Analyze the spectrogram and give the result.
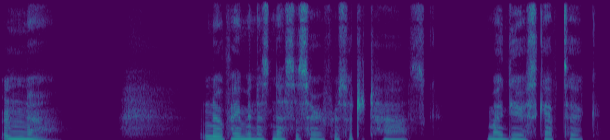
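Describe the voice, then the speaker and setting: A woman playing a gentle, earnest witch healer in an ASMR audio roleplay, soft-spoken and soothing with old-fashioned, formal phrasing. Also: fairly low pitch, steady tone, slow pace, no echo, studio quality. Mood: gentle, sincere. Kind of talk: narrative ASMR roleplay addressed to the listener. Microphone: close microphone in a dry space.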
